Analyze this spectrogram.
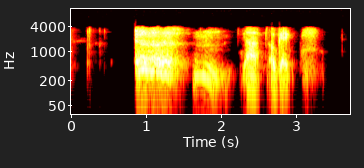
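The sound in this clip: Someone with allergy-season irritation clears their throat in one harsh, rasping burst, followed by a few shorter coughing and voiced bursts. All of it is fairly faint.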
